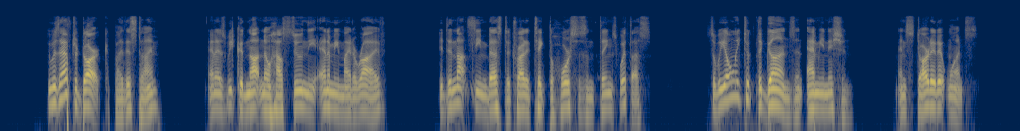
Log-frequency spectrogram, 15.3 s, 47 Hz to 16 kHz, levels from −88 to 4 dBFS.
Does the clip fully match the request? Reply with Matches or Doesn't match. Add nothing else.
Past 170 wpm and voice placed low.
Matches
